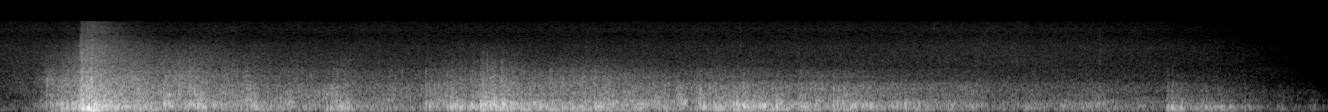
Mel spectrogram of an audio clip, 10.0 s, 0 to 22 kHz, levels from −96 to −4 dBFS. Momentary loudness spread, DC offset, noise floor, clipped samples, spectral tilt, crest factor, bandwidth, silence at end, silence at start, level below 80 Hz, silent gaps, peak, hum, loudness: 22 LU; under 0.1%; -64 dBFS; under 0.1%; -8.5 dB/octave; 28 dB; 10.5 kHz; 0.55 s; 0.3 s; -42 dBFS; none; -4 dBFS; none; -31 LUFS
